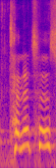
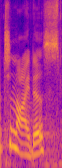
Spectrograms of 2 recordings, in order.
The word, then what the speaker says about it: tinnitus: So tinnitus or tinnitus, both of those are correct pronunciations, is what you're hearing in the ears.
